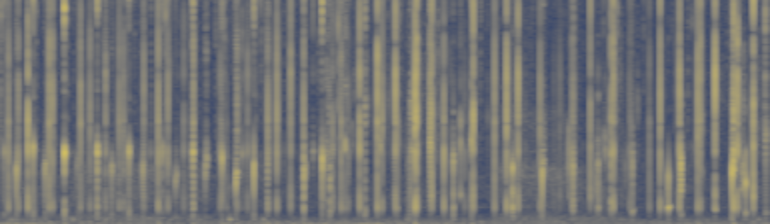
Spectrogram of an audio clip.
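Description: Long nails rapidly tap and scratch the back and teal plastic case of a smartphone held beside the mic. The result is a dense stream of sharp, bright, clicky taps with very short decay, mixed with a faint scratchy crackle over a low, steady background.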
